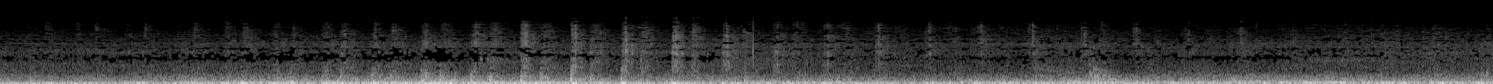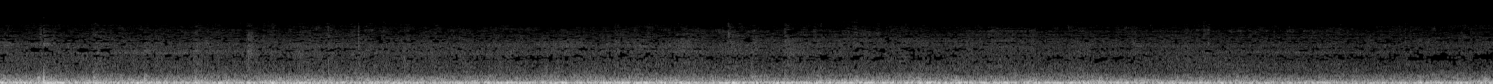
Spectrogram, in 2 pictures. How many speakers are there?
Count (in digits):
0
